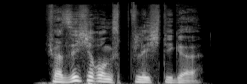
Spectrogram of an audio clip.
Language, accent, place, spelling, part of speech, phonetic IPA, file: German, Germany, Berlin, versicherungspflichtige, adjective, [fɛɐ̯ˈzɪçəʁʊŋsˌp͡flɪçtɪɡə], De-versicherungspflichtige.ogg
- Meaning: inflection of versicherungspflichtig: 1. strong/mixed nominative/accusative feminine singular 2. strong nominative/accusative plural 3. weak nominative all-gender singular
